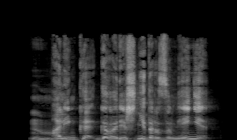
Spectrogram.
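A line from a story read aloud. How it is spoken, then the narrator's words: Grunt, old-womanish giggle. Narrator (Russian): хмыкнул носатый гоблин и как-то постарушечьи захихикал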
